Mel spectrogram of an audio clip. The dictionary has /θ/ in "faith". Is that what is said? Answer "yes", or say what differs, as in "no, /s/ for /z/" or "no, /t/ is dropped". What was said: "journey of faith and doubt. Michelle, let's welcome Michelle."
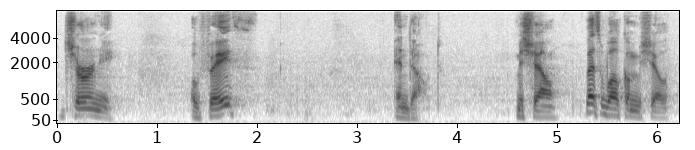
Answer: yes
